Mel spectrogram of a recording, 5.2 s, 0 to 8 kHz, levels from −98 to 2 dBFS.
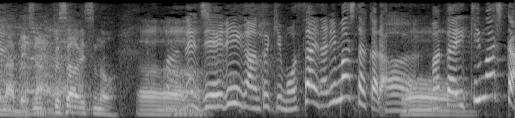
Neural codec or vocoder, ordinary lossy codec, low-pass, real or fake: none; none; 7.2 kHz; real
